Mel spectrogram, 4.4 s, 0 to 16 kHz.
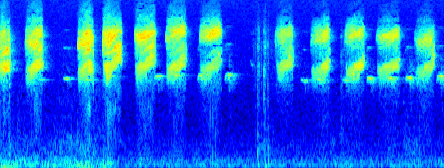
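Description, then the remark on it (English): A bird gives a rapid series of sharp, high alarm calls, about a dozen loud notes in a steady, insistent rhythm with only a brief pause midway, up by 5 9. No one speaks. “Alarm calls up there by 5 9.”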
